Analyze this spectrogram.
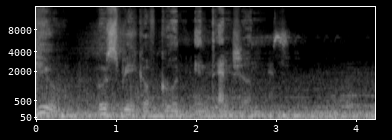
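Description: A man groans in pain up close.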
